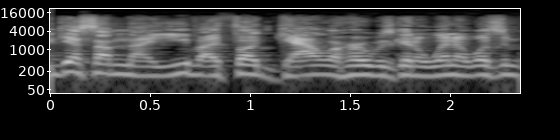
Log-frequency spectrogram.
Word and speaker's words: Gallagher: you think about this I like Jack Gallagher or I guess Gallaher we're supposed to pronounce it as when he was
